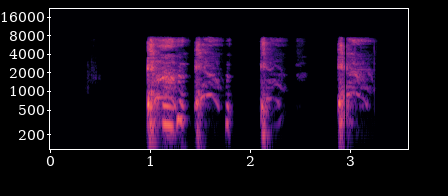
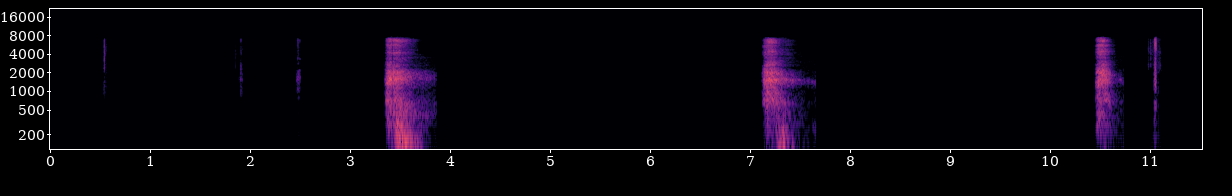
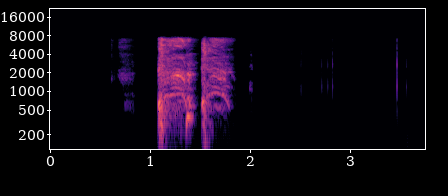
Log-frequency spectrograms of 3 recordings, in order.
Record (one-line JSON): {"three_cough_length": "3.6 s", "three_cough_amplitude": 27193, "three_cough_signal_mean_std_ratio": 0.39, "exhalation_length": "11.5 s", "exhalation_amplitude": 11547, "exhalation_signal_mean_std_ratio": 0.19, "cough_length": "3.8 s", "cough_amplitude": 28056, "cough_signal_mean_std_ratio": 0.31, "survey_phase": "beta (2021-08-13 to 2022-03-07)", "age": "18-44", "gender": "Female", "wearing_mask": "Yes", "symptom_cough_any": true, "symptom_new_continuous_cough": true, "symptom_runny_or_blocked_nose": true, "symptom_shortness_of_breath": true, "symptom_sore_throat": true, "symptom_fatigue": true, "symptom_other": true, "smoker_status": "Never smoked", "respiratory_condition_asthma": false, "respiratory_condition_other": false, "recruitment_source": "Test and Trace", "submission_delay": "1 day", "covid_test_result": "Positive", "covid_test_method": "RT-qPCR", "covid_ct_value": 19.9, "covid_ct_gene": "ORF1ab gene", "covid_ct_mean": 20.0, "covid_viral_load": "280000 copies/ml", "covid_viral_load_category": "Low viral load (10K-1M copies/ml)"}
